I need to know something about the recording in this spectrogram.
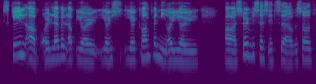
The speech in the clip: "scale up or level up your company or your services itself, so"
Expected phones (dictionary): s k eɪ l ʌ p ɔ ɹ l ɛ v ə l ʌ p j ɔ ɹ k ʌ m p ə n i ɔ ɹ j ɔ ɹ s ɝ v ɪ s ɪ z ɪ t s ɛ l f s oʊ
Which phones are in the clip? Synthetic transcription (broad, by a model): s k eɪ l ʌ p ɔ ɹ l ɛ v ə l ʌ p j ɔ ɹ k ʌ m p ə n i ɔ ɹ j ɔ ɹ s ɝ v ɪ s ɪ s ɪ t s ɛ l f s oʊ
